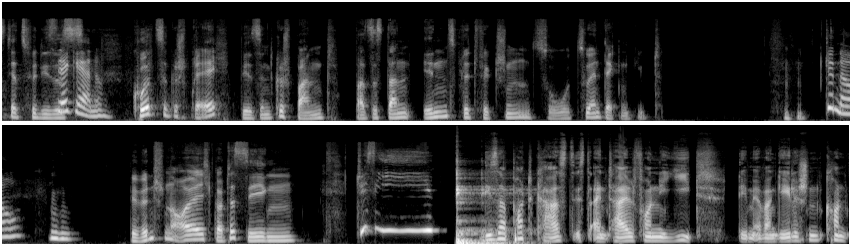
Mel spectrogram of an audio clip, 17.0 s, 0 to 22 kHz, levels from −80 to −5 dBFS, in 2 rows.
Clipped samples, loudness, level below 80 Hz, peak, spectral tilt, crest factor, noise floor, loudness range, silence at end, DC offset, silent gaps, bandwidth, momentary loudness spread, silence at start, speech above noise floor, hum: under 0.1%; -21 LUFS; -32 dBFS; 0 dBFS; -5.5 dB/octave; 22 dB; -79 dBFS; 11 LU; 0 s; under 0.1%; 12.93-13.00 s; 14 kHz; 14 LU; 0.1 s; 57 dB; none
